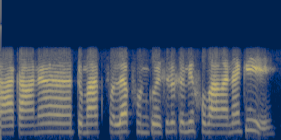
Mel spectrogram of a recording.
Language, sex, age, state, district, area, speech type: Assamese, female, 45-60, Assam, Majuli, urban, conversation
